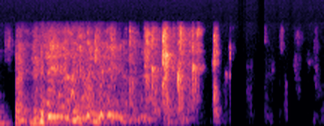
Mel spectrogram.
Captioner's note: audience laughs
